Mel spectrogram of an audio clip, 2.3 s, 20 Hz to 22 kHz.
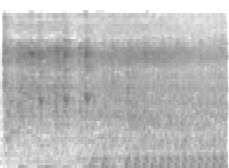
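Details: Yamaha FZS V3 that intermittently would not start; no fuel pump output line from the key set was found, and replacing the key set fixed it. Brief starter whirr, then the single catches within a second and settles to a steady, even idle. Normal start.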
